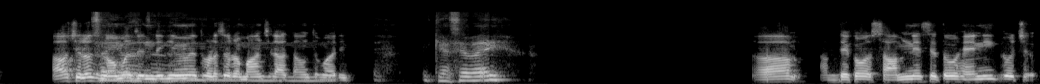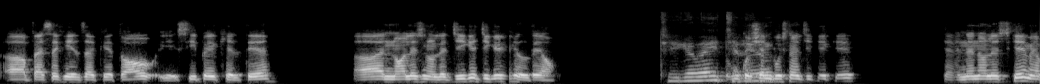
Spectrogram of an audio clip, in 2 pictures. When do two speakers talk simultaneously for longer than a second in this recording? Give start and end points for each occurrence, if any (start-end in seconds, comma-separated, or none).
1.0-2.6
